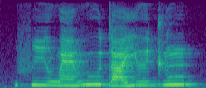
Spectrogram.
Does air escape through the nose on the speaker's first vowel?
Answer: no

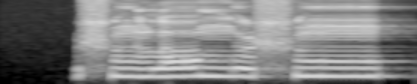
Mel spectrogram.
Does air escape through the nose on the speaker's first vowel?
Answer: yes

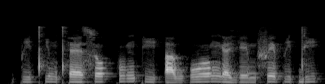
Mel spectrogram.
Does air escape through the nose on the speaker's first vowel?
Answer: no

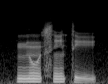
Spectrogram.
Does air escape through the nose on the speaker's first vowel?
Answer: yes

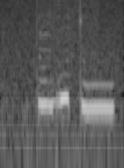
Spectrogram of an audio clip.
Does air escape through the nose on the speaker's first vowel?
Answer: yes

